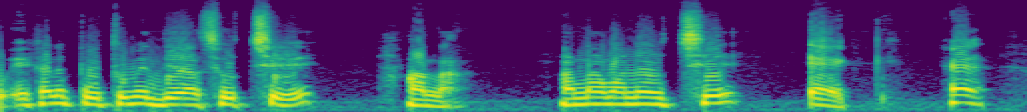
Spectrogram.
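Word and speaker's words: 하나: হানাটা কিভাবে হলো আমাদের প্রথমে আছে হচ্ছে হিউ হিউতের সাথে আছে হচ্ছে আ তাহলে হবে হা আর পরেরটা আছে হচ্ছে নিউ নিউ এর সাথে আছে আ তাই হবে না তাহলে উচ্চারণ হবে হানা আর হানা মানে হচ্ছে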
